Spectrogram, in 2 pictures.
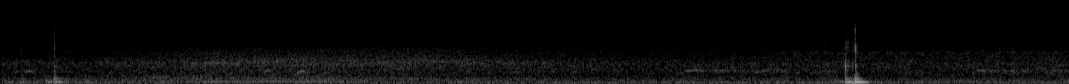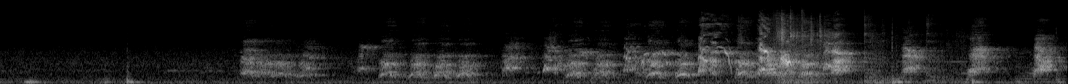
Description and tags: Calle de noche en Santiago de Chile
Sound recorded on the street of Santiago de Chile at night
Calle, Chile, de, dr-40, Noche, Santiago, Tascam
